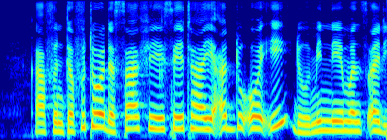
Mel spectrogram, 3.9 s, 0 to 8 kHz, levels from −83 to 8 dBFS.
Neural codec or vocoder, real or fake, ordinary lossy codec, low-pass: none; real; none; none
